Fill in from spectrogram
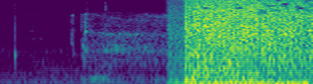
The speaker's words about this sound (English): You hear a shattering sound as...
